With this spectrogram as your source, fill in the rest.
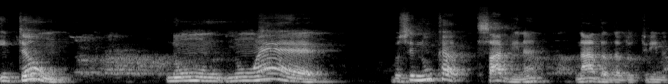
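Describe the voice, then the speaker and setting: With audible room echo, a man at a fairly high pitch speaks at a very slow pace, his pitch swinging very widely between long, frequent pauses. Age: 50s. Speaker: spiritist book reader and commentator. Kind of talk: reading aloud with commentary. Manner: halting, many false starts.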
